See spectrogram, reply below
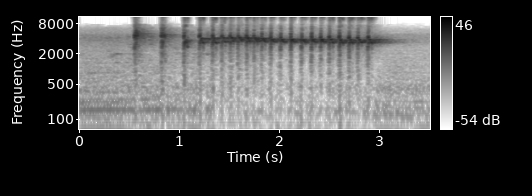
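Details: A kapas tembak's rapid song, used to train white-rumped shamas: a few sharp separate notes speed into a fast, even, piercing trill of repeated high notes lasting about two seconds.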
